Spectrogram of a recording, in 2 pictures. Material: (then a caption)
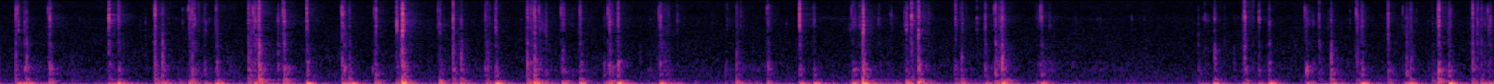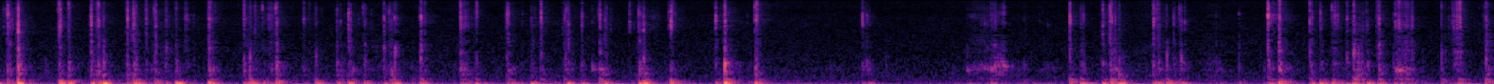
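Plastic. A full-size slim keyboard with plastic keys and a light grey frame, lying flat on a desk mat, is typed on rapidly by fingertips with long nails. Dense, quick clicky taps run continuously with brief lulls, each short and crisp over a low thudding body.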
